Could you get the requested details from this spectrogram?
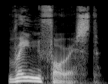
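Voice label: "rainforest", English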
